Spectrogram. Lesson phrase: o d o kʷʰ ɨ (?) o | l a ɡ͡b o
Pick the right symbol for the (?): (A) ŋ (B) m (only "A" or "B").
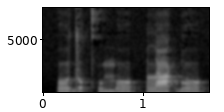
B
